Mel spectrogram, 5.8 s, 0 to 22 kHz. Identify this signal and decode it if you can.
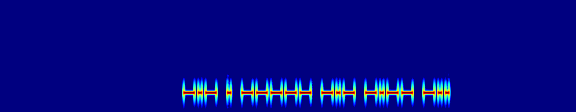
Morse code, heard as a keyed tone, about 33 wpm, 700 Hz. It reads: KE0KYD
